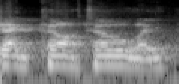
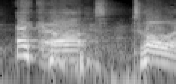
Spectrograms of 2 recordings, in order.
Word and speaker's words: Eckhart Tolle: desperately searching on Google who the fuck is Ed Cartoli, and are we pronouncing him in a way that's so typical? Unfair for you to make me look so foolish. Eckhart Tolle.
